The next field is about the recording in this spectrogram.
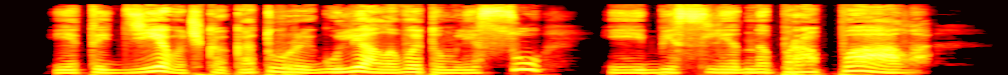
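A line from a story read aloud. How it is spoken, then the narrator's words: Whisper. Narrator (Russian): Проговаривает он шепотом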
